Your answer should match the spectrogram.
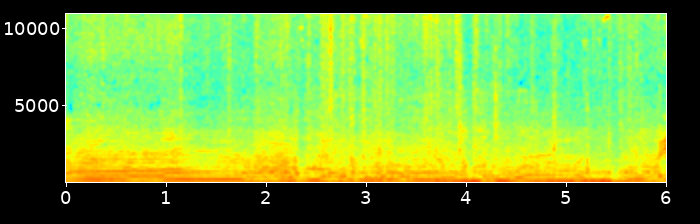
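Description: Fiat 600 Kit rally car's engine heard from inside the cabin, held at steady high revs for about two seconds, then dropping and wavering at lower revs before picking up again near the end.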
